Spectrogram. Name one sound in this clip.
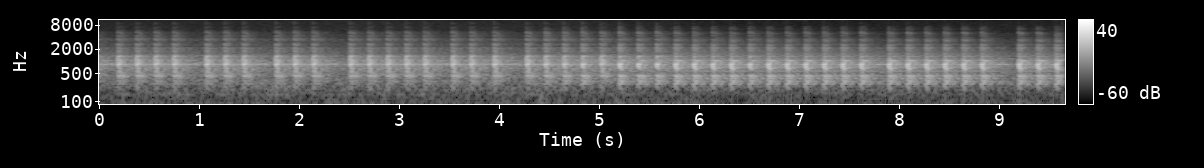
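A computer program plays a short clacking brick sound effect rapidly, over and over.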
